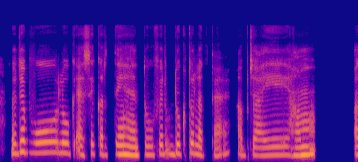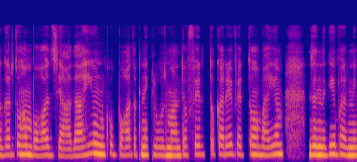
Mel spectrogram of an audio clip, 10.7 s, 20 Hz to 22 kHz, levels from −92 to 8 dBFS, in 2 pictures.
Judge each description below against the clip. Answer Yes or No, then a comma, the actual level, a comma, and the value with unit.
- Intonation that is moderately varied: No, narrow, 2.3 semitones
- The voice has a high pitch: Yes, high, 205 Hz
